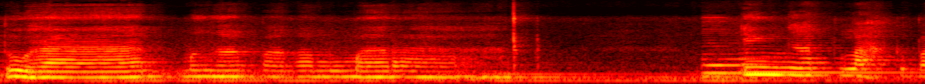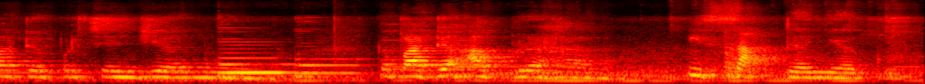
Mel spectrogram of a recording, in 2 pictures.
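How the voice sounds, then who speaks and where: Humble guy begging god to calm down, slow and singsong, a lady preacher putting him on, echoey w/ loud guitar. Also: on the high side. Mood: pleading. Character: humble man pleading with an angry God.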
